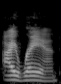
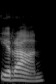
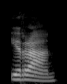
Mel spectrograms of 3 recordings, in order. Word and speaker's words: Iran: I apologize that you can't roll your Rs.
